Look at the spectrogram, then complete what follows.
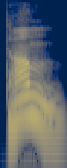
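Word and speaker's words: thumb: थंब, थंब नहीं होता जी, थंब, बी की आवाज़ नहीं आती।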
